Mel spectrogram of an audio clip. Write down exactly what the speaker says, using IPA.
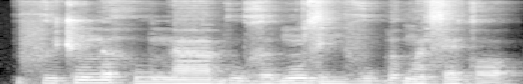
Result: f ɨ˧ t͡ʃ ũ˦ n ə˦ h u˨ n aː˨ b u˦˨ ɣ ə˨ b ũ˧ z iː˨ v u˧ ɓ ə˦ ɡʷ ã˧ s ɛ˨˦ ɡ ɔ˨

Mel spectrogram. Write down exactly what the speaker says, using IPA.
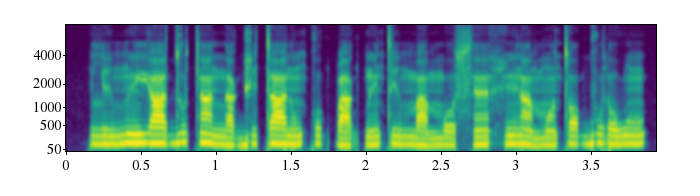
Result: l i˨ m ĩ˧ j a˧ d u˦ t ã˦˨ n a˨ ɡ i˧ t a˧ ɾ ũ˧ k o˧ k͡p a˨ k͡p ĩ˨˦ t i˧ m a˨ m o˨ s ɛ̃˨˦ h ĩ˧ ɾ ã˨ m ɔ̃˧ t ɔ˦ ɡ u˦˨ ɾ o˨˦ w ũ˦

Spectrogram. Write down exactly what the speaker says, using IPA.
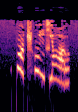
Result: p ɤ˥˨ ʈ͡ʂʰ ʊ˥˨ ŋ ɕ j ɑ̰˨˩ ʊ̯

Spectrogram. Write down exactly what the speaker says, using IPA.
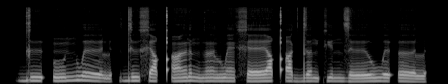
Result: ɡ ɨ ʔ ũ n w ɘː l | d ɨ x ɛ qʼ ə̃ː ɾ ə ŋ ɡ ə̃ː l w ɛ̃ x ɛː qʼ ɛ ɡ d əː n kʲ ɨ n z ɘː w ɘ ʔ əː l

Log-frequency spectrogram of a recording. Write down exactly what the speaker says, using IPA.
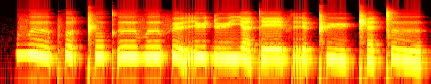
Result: v ɯː˥˨ pʰ ʊ˥˨ ǁ u˦ kʼ ɯː˦ v ɯː˦ f ʏ˥˨ r y˦ ɗ yː˦ j ɛ˥˨ t eː˦ f r ʏ˥˨ ǁ yː˥˨ ǁ ɛ˦ ǀ ɯ˥˨

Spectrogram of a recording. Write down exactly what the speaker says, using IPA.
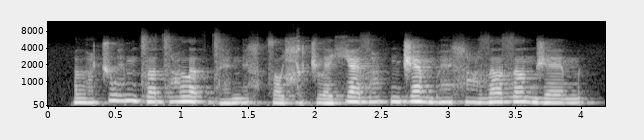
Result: ð ɑ̤˩˧ t͡ʃ w ɛ̤˥ m d͡z ʌ˧ d͡z ɑ̤˥ l ʌ˧˩ θ d͡z æ̤˩˧ n ɛ̤˩˧ ɬ t͡s ɔ˩˧ ɕ ɔ̤˩˧ t͡ʃ l ɛ˩˧ ç æ˥˧ z ɑ̤˥˧ θ n d͡ʒ æ˥˧ m b æ̤˥ ɬ ɑ̤˥˧ z ʌ˥ z ʌ˥˧ n ʒ ɛ˧ m

